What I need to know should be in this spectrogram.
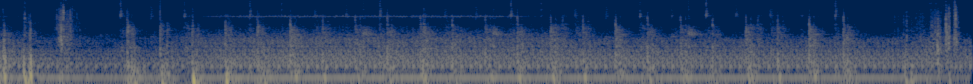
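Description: Footsteps clank on metal ladder rungs during a climb.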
